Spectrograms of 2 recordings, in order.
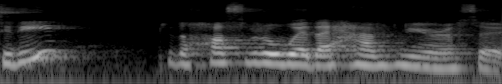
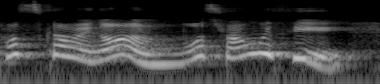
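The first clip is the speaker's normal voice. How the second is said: higher, louder, an alarmed doctor asking; concerned doctor; 8 semitones higher, 5 dB louder than usual. Retold or imitated. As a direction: voice the doctor startled by her tears. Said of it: "he was like".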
